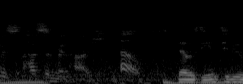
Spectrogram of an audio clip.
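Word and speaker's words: Hasan Minhaj: it's Min yes no really my name is Hass min oh there was the interview with Katy Perry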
